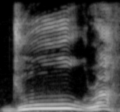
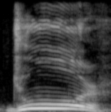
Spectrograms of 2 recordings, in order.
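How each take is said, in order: First: Jura high and loud, long "juu" then "ra"; two different syllables. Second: Jur very high and loud, long, closed on R; sukoon ending. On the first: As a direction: split Jura into a held syllable and a short "ra". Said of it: "Two different syllable". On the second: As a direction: hold Jur as one syllable ending on R. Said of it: "pronounced with sukoon". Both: Shown as a demonstration.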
